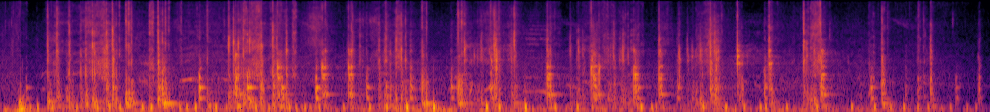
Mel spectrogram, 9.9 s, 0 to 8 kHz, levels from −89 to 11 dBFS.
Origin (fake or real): fake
